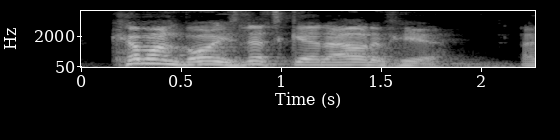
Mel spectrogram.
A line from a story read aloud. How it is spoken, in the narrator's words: and asked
